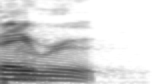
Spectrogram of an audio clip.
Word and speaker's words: Beirut: I think it's Beirut. – Beirut.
